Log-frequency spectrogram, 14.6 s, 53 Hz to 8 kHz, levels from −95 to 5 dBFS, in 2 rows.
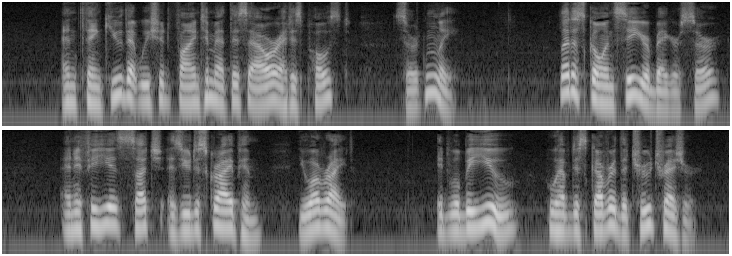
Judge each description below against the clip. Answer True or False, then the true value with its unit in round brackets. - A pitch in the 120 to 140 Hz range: True (135 Hz)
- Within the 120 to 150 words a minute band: False (180 wpm)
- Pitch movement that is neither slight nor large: True (4.3 semitones)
